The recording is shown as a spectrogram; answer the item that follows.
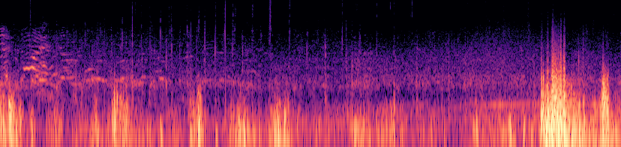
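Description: Footfalls of someone running while holding the microphone, heard as low thumps about once a second with handling and wind rumble. Children's voices call out near the start, and a loud rough rumble of wind or handling comes near the end.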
